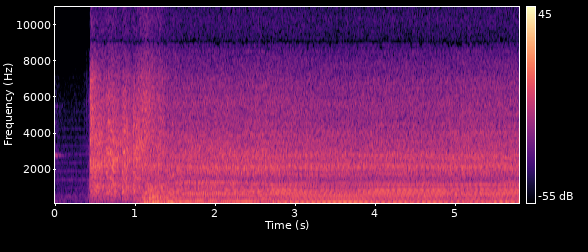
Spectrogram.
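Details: Honda Civic with swapped-in B16 engine, first start with full exhaust and cat fitted: cranks and catches instantly, flares then settles into steady rev, even exhaust note, no ticks or knocks; healthy.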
